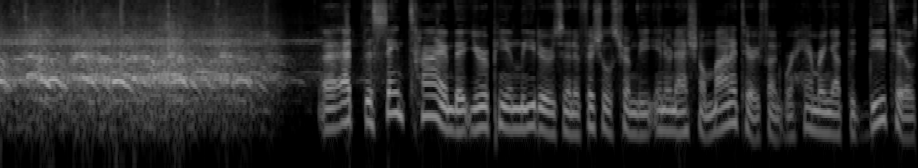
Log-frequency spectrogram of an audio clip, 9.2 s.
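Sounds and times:
street protest crowd shouting in Dublin: 0.0s - 3.2s
speech: 3.2s - 9.1s.

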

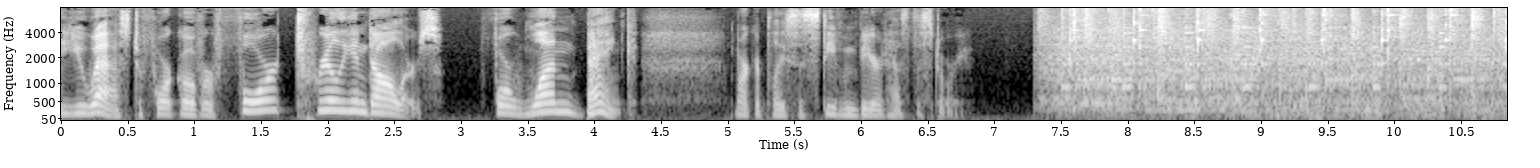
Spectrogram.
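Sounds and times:
speech: 0.0s - 7.5s
protesters banging pots and pans: 7.3s - 10.8s.

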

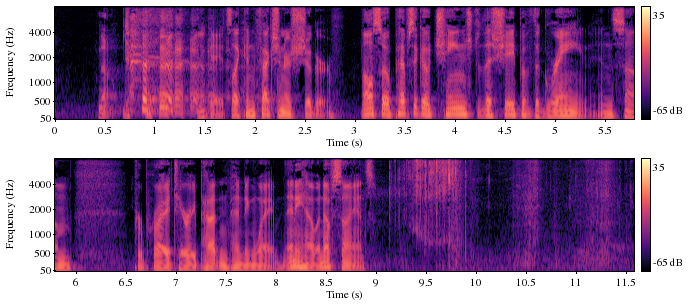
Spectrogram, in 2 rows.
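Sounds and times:
speech: 0.4s - 9.1s
laughter: 0.7s - 2.0s
Lay's reduced salt potato chip crunching: 9.1s - 11.5s.

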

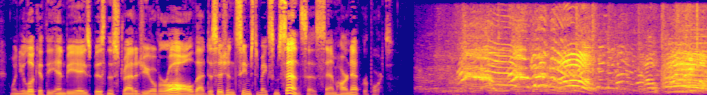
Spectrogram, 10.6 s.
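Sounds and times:
speech: 0.2s - 5.9s
sports bar crowd chatter: 6.2s - 10.6s.

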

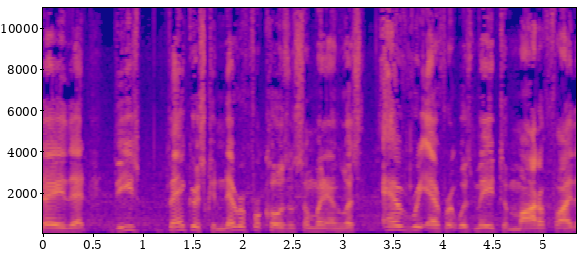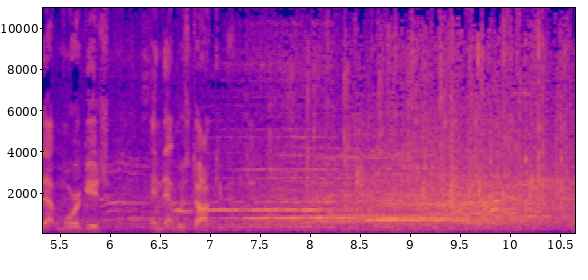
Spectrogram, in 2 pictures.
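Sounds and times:
speech: 0.0s - 7.4s
many hands clapping: 7.5s - 10.6s.

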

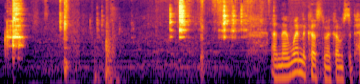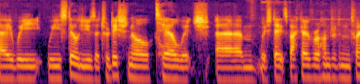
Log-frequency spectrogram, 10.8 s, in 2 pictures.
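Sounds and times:
hard-boiled sweets clattering onto pan of traditional Avery weighing scales: 2.6s - 4.0s
speech: 4.1s - 10.7s.

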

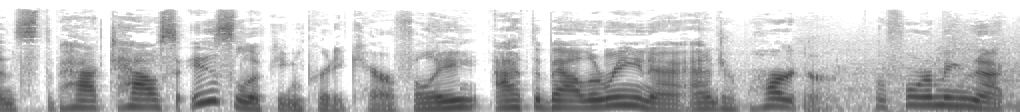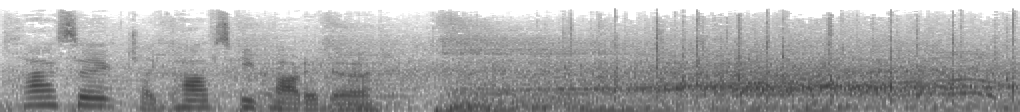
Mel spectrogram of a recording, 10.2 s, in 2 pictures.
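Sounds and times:
speech: 0.0s - 7.5s
ballet audience applauding: 5.6s - 10.1s
ballet audience cheering and shouting: 6.6s - 10.1s.

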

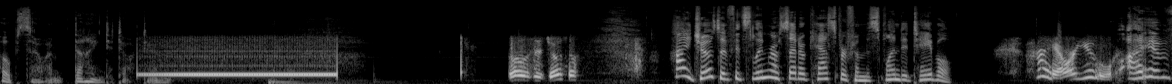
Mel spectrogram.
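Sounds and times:
speech: 0.0s - 1.9s, 5.1s - 9.6s, 10.4s - 11.7s
telephone ring-back tone while calling someone: 1.4s - 3.4s.

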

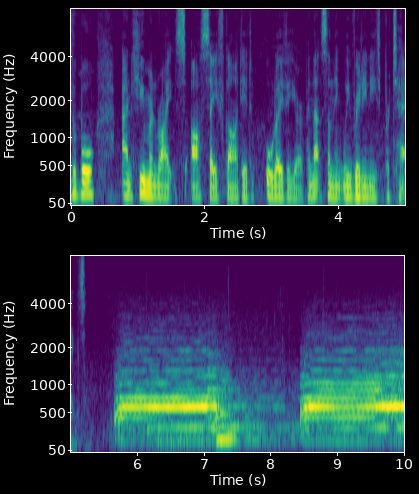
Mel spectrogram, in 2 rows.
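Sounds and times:
speech: 0.0s - 5.4s
car ferry foghorn in fog: 5.6s - 9.9s.

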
